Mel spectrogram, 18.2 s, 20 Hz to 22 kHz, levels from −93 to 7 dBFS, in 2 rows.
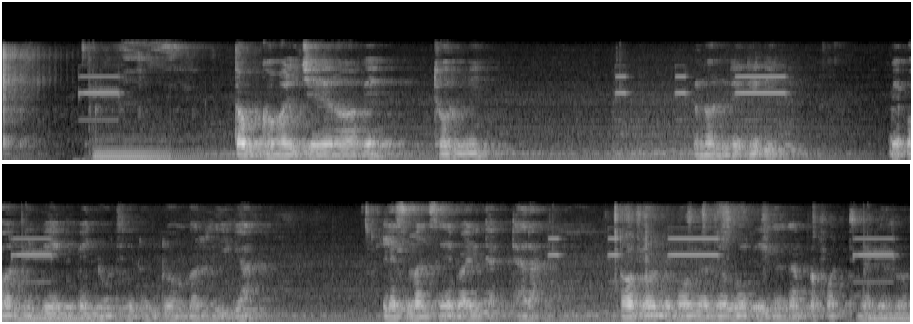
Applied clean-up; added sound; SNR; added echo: none; Microwave oven; 11 dB; reverberation time 1.1 s.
